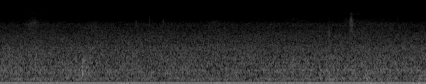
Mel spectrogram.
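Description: Steady hiss with a constant low hum underneath: background noise with no distinct sound events.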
